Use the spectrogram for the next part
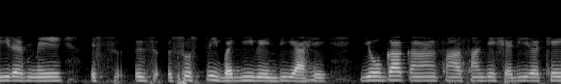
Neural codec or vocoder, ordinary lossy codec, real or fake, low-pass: none; none; real; 3.6 kHz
